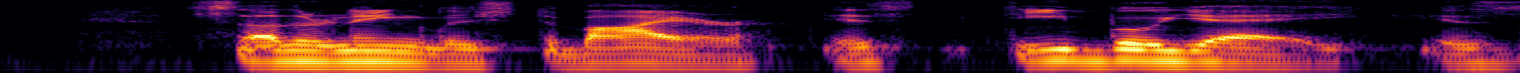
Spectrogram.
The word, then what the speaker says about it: de Buyer: english the buyer is de-bouillier is the proper pronunciation of this company this is french we're going to be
